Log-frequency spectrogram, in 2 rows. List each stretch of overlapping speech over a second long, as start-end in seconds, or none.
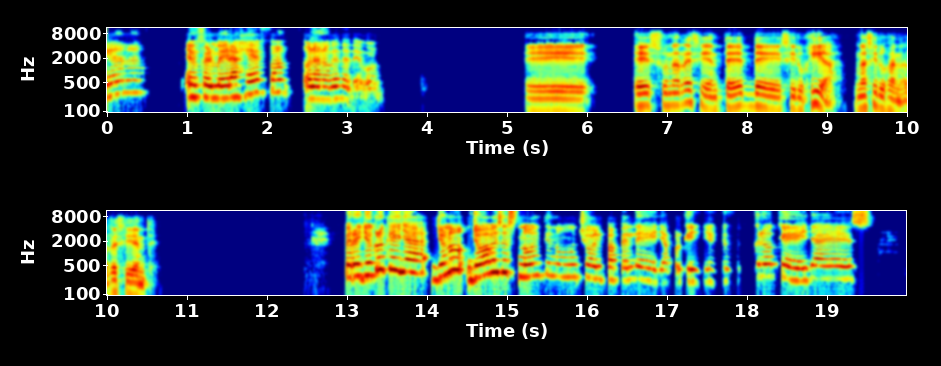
none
